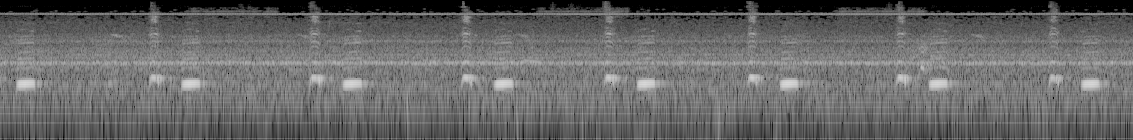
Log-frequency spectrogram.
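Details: A cuckoo in Himachal Pradesh, India, repeats its cu-coo call steadily, a soft rising first note and a stronger, lower second hoot, eight pairs in about eleven seconds, over a faint continuous hum.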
